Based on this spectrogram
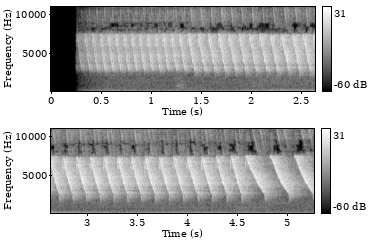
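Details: Local Indonesian canary singing a loud, fast trill of rapidly repeated high notes, about three or four per second, pulses shifting in pitch and quickening toward the end; faint low hum beneath.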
